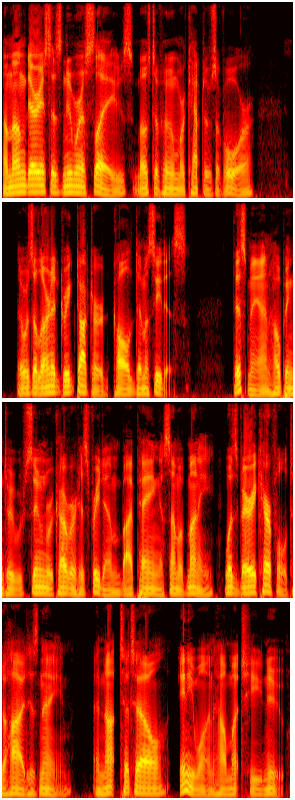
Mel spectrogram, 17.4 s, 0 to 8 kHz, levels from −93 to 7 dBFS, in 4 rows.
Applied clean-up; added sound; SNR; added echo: none; none; none; none.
